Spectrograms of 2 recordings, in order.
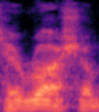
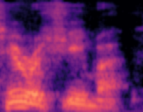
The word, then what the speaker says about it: Hiroshima: we dropped on here Hiroshima which is not pronounced here Russia that's Hiroshima and if you got American history over there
